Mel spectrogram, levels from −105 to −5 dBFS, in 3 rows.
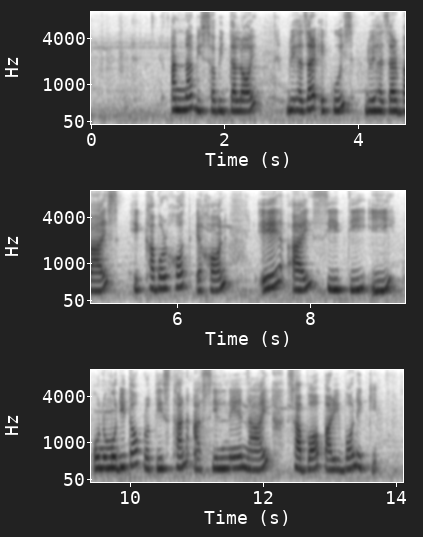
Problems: none marked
